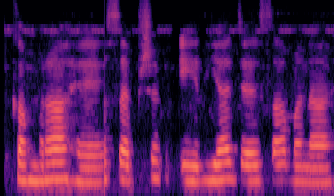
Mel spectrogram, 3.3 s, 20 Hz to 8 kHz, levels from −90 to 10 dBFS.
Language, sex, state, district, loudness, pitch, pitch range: Hindi, female, Maharashtra, Sindhudurg, -24 LUFS, 190 Hz, 180-200 Hz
